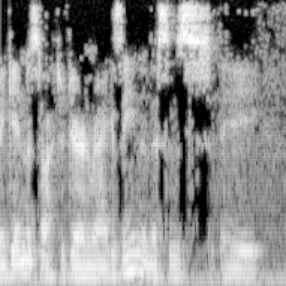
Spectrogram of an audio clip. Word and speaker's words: Ragozzine: My name is Dr. Darren Ragozzine, rhymes with magazine, and I'll be leading the discussion today.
